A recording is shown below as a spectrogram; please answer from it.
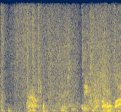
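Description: Cardboard box and plastic wrapping rustling and scraping as a compact washer-dryer unit is pulled up out of its shipping box, with a short grunt of effort.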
